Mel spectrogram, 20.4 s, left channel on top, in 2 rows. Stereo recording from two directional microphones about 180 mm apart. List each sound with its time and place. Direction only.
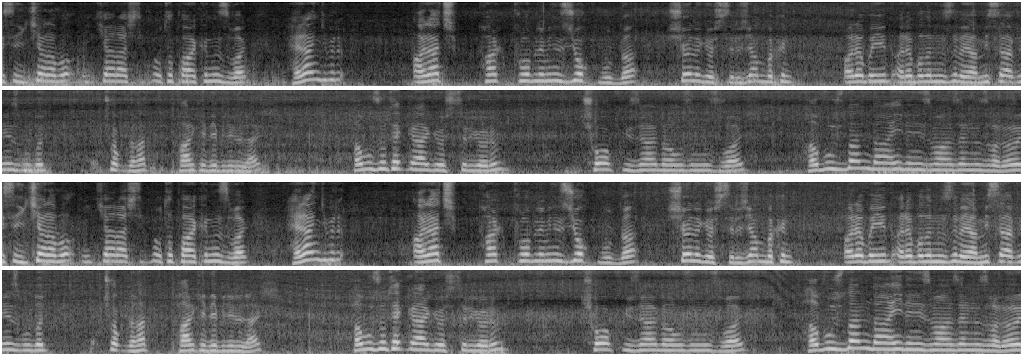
0.0 s speech: 25° right (ahead or behind)
0.6 s speech: 5° right (ahead or behind)
1.8 s speech: 15° right (ahead or behind)
6.0 s speech: 15° right (ahead or behind)
14.4 s speech: 5° left (ahead or behind)
18.2 s speech: 10° right (ahead or behind)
